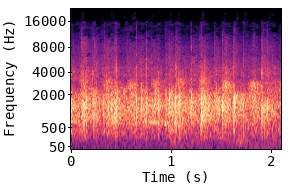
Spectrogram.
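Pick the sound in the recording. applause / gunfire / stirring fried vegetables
applause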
